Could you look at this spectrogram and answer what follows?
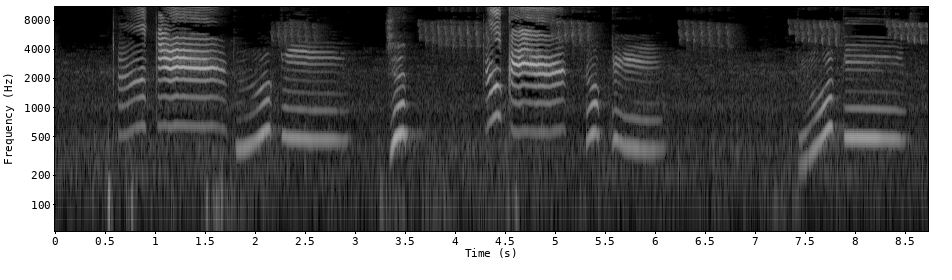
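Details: Indian ringneck parakeet, a talking pet green parrot, answering its owner's Bangla prompts with a string of raspy, rising-then-level vocal phrases and sharp squeaks, separated by short pauses, and soft human speech between them.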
